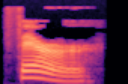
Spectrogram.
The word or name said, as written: fairer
